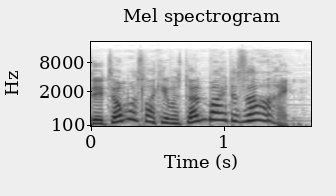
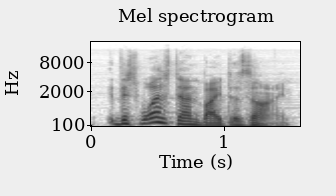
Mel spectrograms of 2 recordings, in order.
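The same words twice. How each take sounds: First: Much higher, louder mock amazement; sarcastic joke. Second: Said in the usual way. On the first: Preacher joking to the congregation about these corollaries, sarcastic. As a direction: push the pitch way up, sarcastically feigning discovery. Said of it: "I would kind of sarcastically joke and go".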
